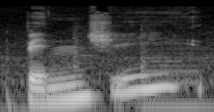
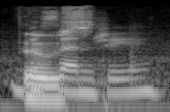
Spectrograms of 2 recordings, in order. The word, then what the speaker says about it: Basenji: And then there was are they Binji? Basenji, yeah. Basenji.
